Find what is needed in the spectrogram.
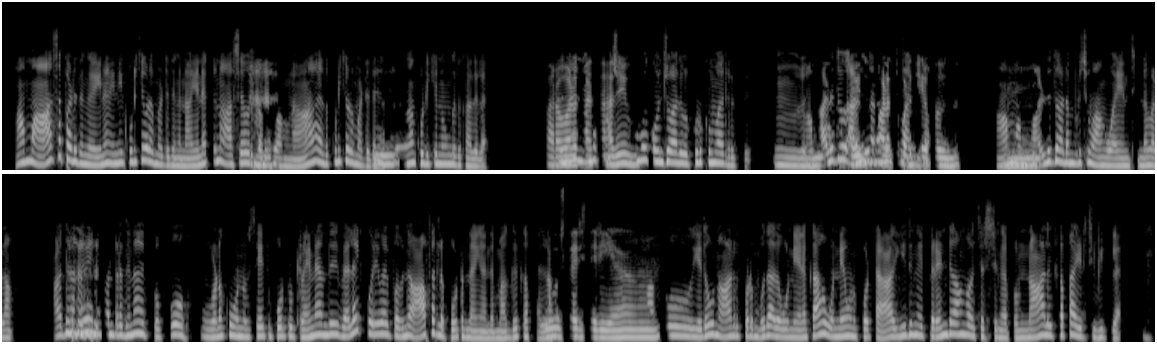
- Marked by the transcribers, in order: laugh; "குடுக்கிறமாரி" said as "குடுக்கமாரி"; drawn out: "ம்"; laugh; "விலை" said as "வெலை"; in English: "ஆஃபர்ல"
- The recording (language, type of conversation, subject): Tamil, podcast, உங்களுக்கு காப்பி பிடிக்குமா, தேநீர் பிடிக்குமா—ஏன்?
